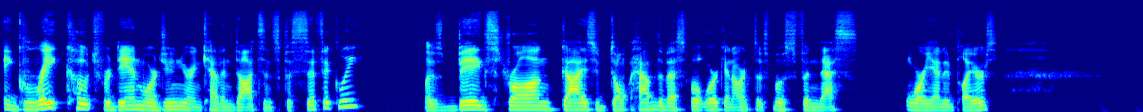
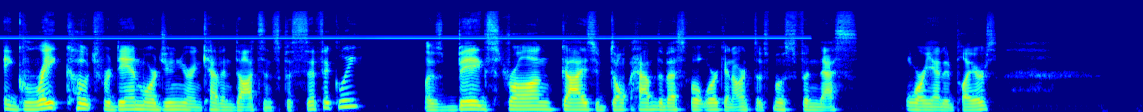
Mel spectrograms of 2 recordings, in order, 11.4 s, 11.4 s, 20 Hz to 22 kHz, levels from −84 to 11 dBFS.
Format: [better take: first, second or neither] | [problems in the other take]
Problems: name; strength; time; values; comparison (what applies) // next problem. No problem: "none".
first | high-pitched whine; noticeable; until 8 s; 5.5 kHz, 20 dB below the speech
